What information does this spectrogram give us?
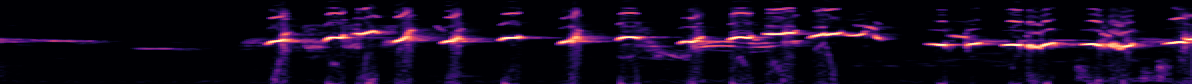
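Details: Magpie-robin lure song meant to agitate other magpie-robins: after a faint opening whistle, a rapid, unbroken run of bright chirps and looping whistled notes.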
